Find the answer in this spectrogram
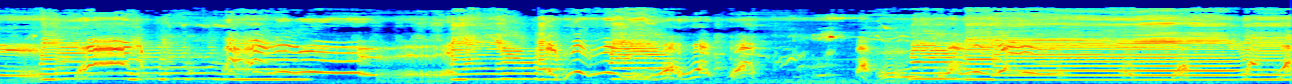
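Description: A Boston Terrier howls and yips in wavering, sliding tones between long held saxophone notes.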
